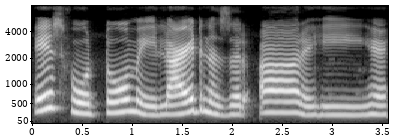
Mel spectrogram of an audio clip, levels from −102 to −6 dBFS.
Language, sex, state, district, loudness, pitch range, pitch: Hindi, female, Madhya Pradesh, Umaria, -17 LUFS, 225-280 Hz, 250 Hz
